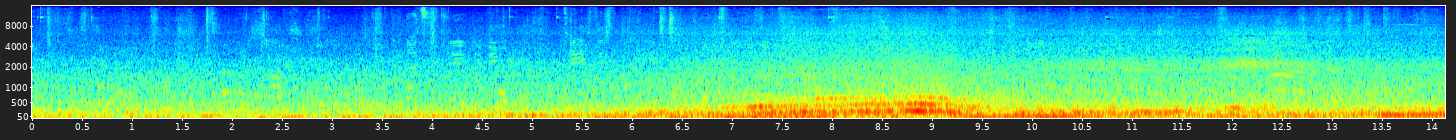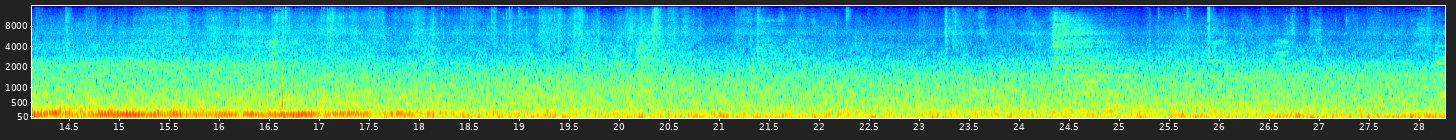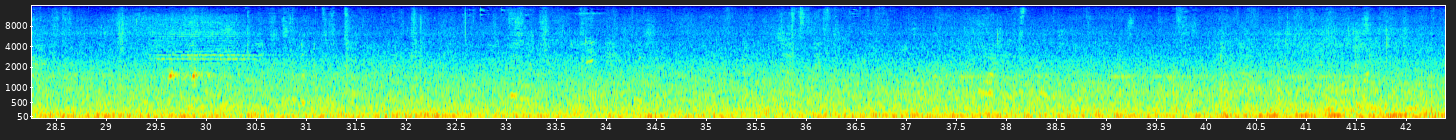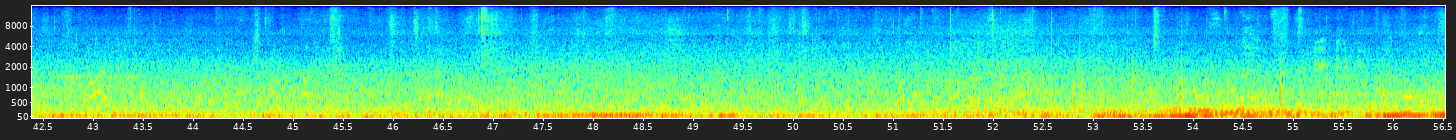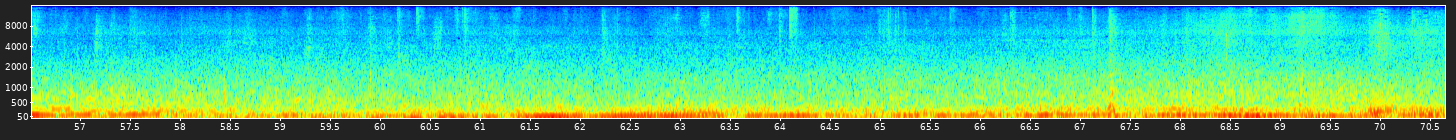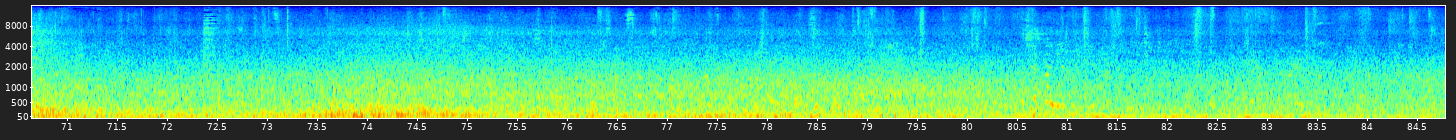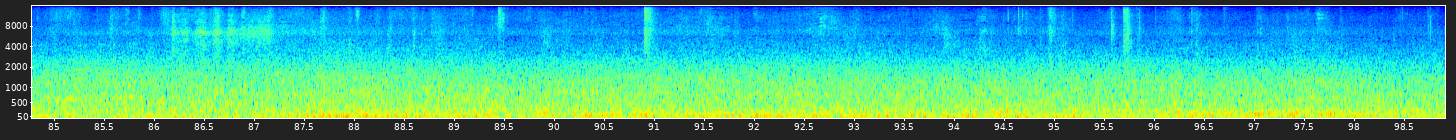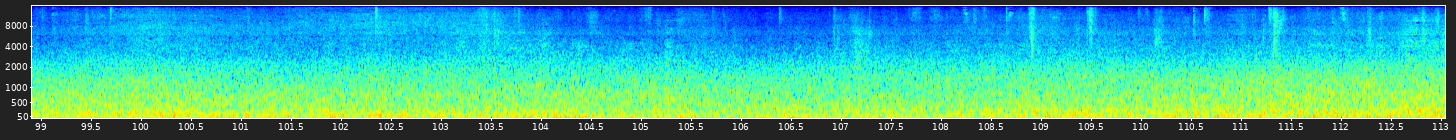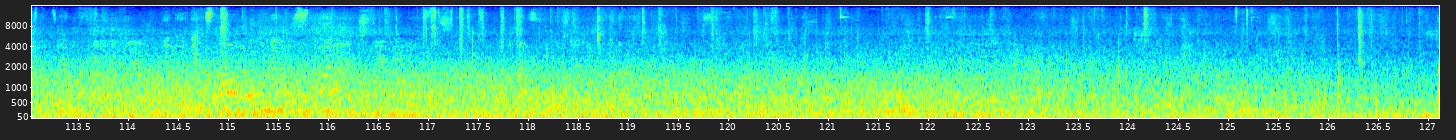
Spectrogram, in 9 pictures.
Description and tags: Moscow, summer. Traffic on Prospect Mira, near subway entrance, pedestrians entering subway station. Mic facing subway entrance.
Nevaton MK47 and Sound Devices 744t.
